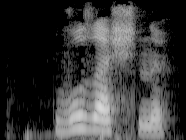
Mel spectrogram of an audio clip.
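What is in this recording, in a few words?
"вузасьны", Komi, female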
